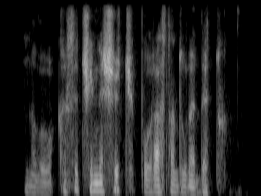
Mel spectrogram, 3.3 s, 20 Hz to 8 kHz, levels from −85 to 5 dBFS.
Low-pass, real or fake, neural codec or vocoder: 7.2 kHz; fake; codec, 24 kHz, 3 kbps, HILCodec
